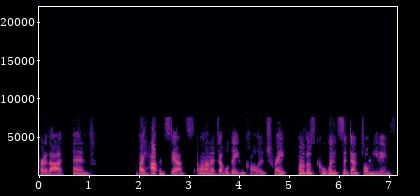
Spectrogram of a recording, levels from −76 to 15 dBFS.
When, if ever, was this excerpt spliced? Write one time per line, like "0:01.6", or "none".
none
